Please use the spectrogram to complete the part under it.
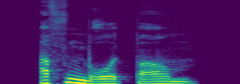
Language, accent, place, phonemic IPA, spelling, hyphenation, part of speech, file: German, Germany, Berlin, /ˈafn̩bʁoːtˌbaʊ̯m/, Affenbrotbaum, Af‧fen‧brot‧baum, noun, De-Affenbrotbaum.ogg
- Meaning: monkey bread, baobab tree (Adansonia)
